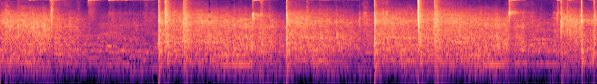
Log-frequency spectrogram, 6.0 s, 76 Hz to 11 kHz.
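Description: Glock 17 9mm pistol fired in slow single shots, a sharp crack about once a second, over a steady hiss.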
